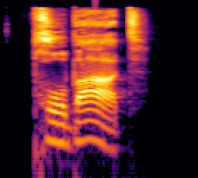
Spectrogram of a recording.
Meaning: appropriate; suitable; proven
- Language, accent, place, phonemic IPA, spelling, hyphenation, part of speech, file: German, Germany, Berlin, /pʁoˈbaːt/, probat, pro‧bat, adjective, De-probat.ogg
